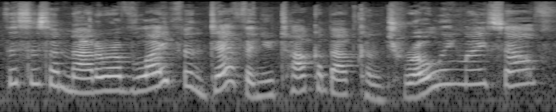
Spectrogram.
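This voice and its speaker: A woman's voice: sits high, lively intonation, normal speed, slight background noise, voice pushed up. A woman voicing an upset eight-year-old farm girl in a storybook, pleading and protesting indignantly. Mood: outraged.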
